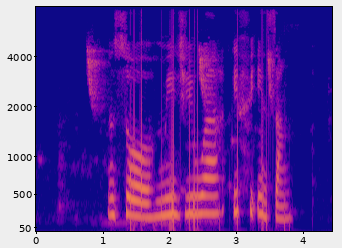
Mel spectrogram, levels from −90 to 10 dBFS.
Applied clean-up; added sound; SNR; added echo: none; none; none; none.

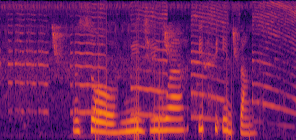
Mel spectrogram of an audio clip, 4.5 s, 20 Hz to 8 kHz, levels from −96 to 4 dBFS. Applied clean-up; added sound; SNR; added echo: none; Bicycle; 10 dB; none.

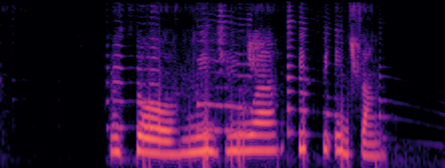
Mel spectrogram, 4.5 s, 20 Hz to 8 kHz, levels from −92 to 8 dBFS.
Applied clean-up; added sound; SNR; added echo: neural mask model RNNoise.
